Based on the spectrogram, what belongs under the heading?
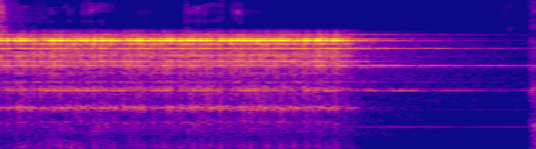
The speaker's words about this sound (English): totally, totally forgot about that bell, but I guess that's a common thread, right? In September, you forgot about the bell all summer, and suddenly it's here in the fall.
